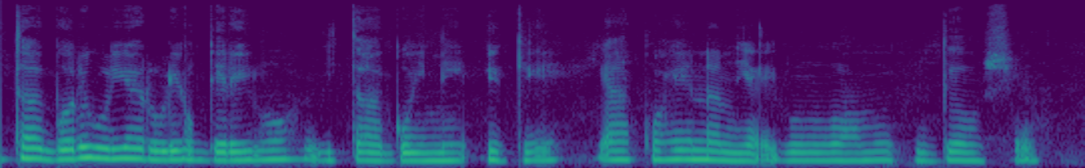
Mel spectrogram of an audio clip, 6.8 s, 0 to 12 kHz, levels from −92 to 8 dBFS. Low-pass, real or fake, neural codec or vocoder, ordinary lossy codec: 10.8 kHz; fake; codec, 24 kHz, 1 kbps, SNAC; none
